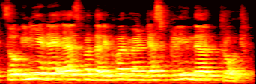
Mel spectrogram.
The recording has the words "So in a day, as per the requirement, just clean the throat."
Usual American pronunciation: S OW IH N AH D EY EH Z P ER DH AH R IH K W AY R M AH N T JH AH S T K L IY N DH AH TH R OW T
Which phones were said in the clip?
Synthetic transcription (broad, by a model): S OW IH N AH D EY EH Z F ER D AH R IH K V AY R M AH N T JH AH S T K L IY N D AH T R OW T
